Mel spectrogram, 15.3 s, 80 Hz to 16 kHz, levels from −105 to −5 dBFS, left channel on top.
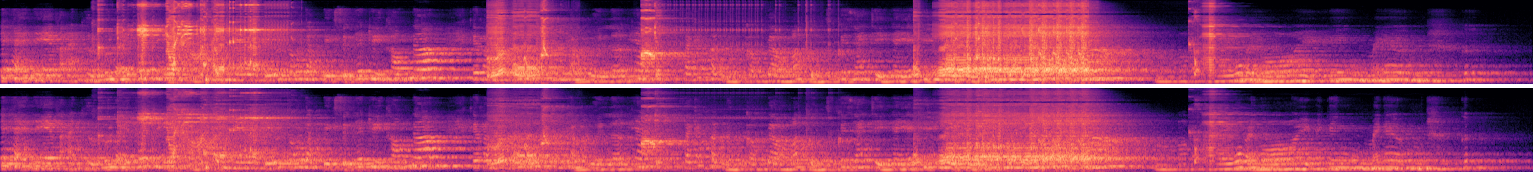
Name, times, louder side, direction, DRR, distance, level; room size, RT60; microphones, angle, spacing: voice 1, 0.0-6.5 6.8-11.1, left 1 dB, ahead, -4 dB, 2.9 m, -29 dB
sound 1, 0.9-2.9 4.9-5.5 6.4-7.8 8.1-8.3 9.1-11.0 11.9-12.2, left 6 dB, 70° left, 1.0 m, -23 dB
voice 2, 11.5-14.7, equal, 65° right, -2 dB, 3.1 m, -29 dB
28.0 x 11.0 x 3.9 m, 2.3 s
head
